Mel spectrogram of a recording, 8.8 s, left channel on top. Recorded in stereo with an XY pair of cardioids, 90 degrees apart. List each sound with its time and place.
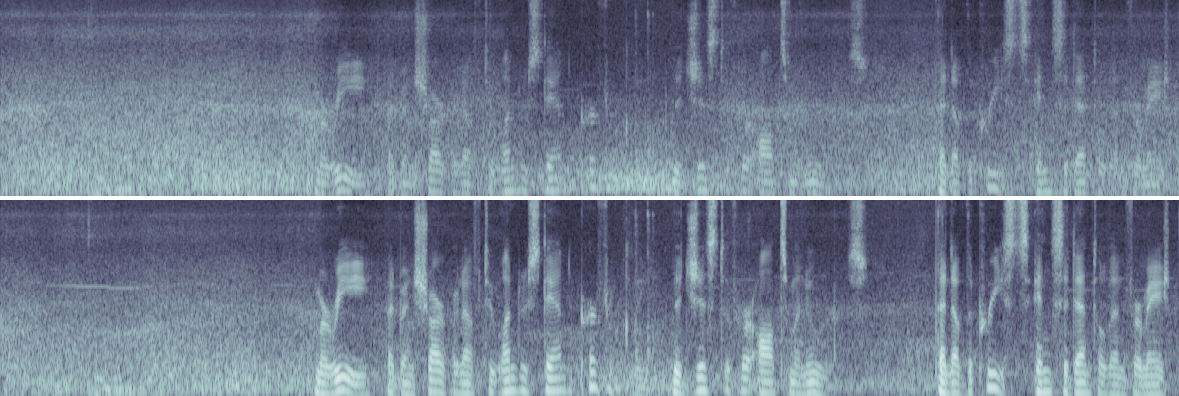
0.7 s a thud: 35° right, 9.5 m
2.4 s a man speaking: 70° right, 0.6 m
